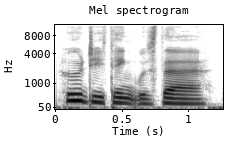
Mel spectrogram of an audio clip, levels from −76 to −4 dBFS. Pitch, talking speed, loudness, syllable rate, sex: 170 Hz, 285 wpm, -15 LUFS, 5.8 syllables/s, female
